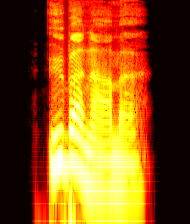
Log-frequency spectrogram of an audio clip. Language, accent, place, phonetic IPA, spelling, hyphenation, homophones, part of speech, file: German, Germany, Berlin, [ˈyːbɐˌnaːmə], Übername, Über‧na‧me, Übernahme, noun, De-Übername.ogg
- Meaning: nickname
